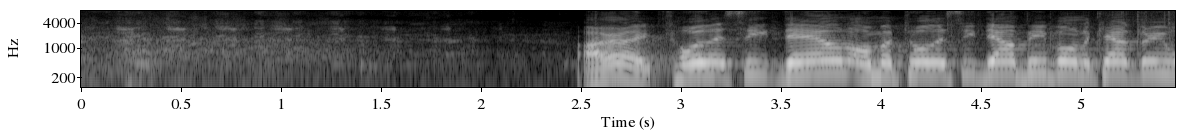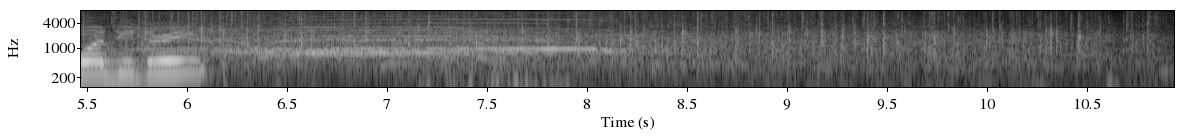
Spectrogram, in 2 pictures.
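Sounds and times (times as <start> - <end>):
laughter: 0.0 - 2.4
speech: 2.5 - 6.2
crowd applause: 5.0 - 10.9
whoops and cheers: 6.0 - 8.6.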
